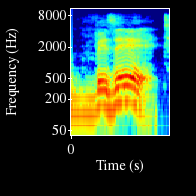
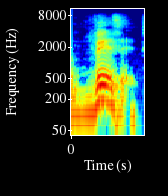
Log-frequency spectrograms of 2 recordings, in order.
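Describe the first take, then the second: First: "visit" wrongly stressed on the last syllable; tônica na última sílaba. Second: "visit" stressed on the first syllable; tônica na primeira sílaba. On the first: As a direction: say "visit" punching a drawn-out SIT. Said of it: "e não visit". ("visit" com tônica no SIT) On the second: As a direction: say "visit" with the weight on VI. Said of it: "A gente fala". ("visit" com tônica no VI) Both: Shown as a demonstration.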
